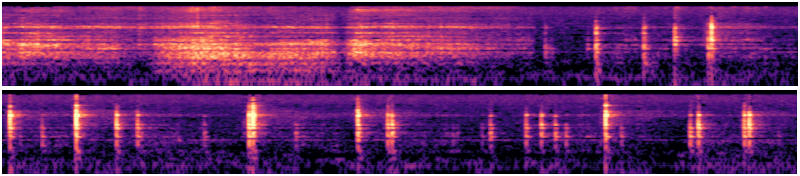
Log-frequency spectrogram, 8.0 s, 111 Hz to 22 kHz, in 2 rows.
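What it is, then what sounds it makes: Carved wooden box lid. Long painted nails tap on the raised thin lid of a small carved wooden box that stands open, filled with moss and dried rosebuds. A soft, hushed rustling noise fills the first few seconds, then 16 sharp, bright, dry taps follow in an uneven rhythm. Each tap dies away almost instantly.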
